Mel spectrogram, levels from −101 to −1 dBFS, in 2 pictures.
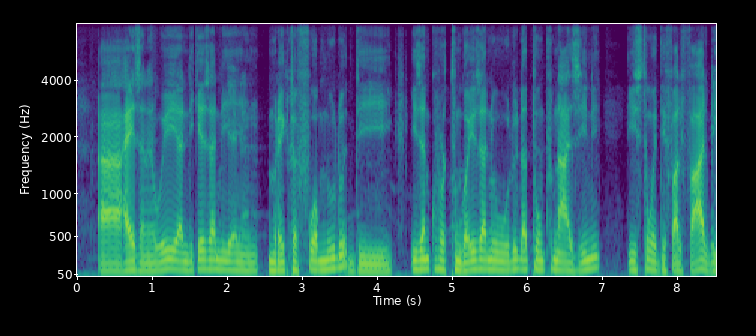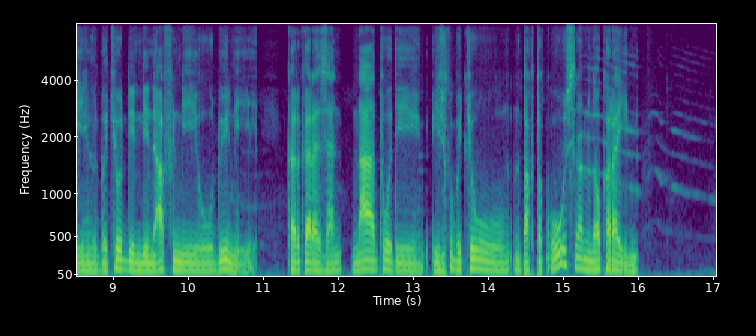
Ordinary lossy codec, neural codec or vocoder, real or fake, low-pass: none; none; real; none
